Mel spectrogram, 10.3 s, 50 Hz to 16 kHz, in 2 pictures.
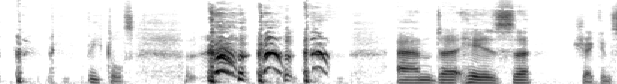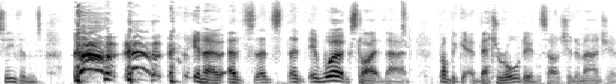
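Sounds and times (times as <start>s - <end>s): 
coughing: 0.0s - 0.6s, 1.6s - 2.9s, 5.8s - 7.0s
speech: 0.8s - 10.2s
faint breathy trailing sound: 1.1s - 1.7s, 2.9s - 3.3s.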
